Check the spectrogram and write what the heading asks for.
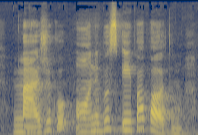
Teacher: elas são palavras que a sílaba tônica é a antepenúltima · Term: proparoxítonas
